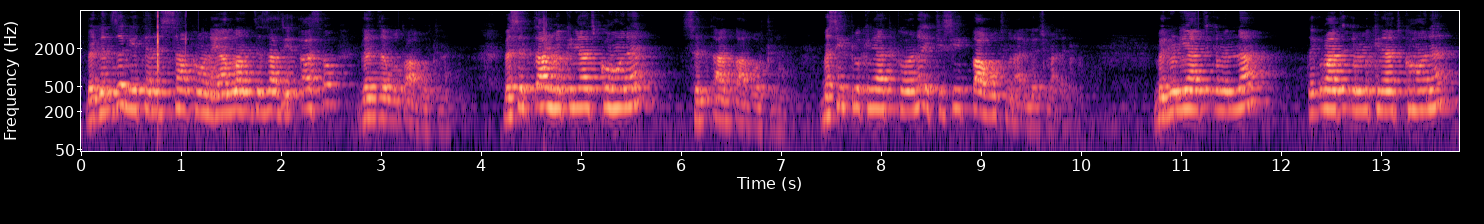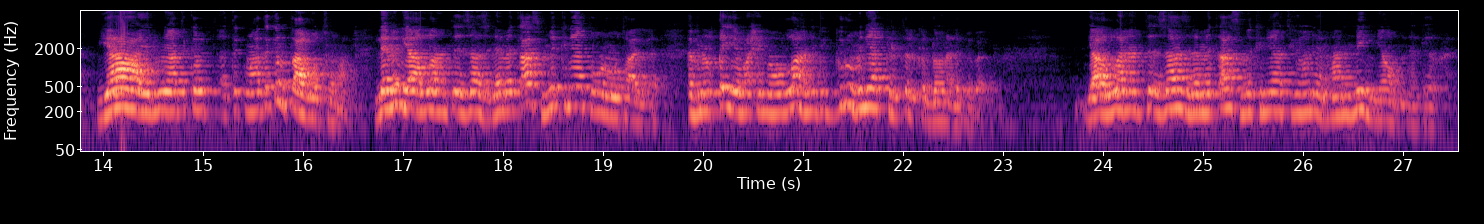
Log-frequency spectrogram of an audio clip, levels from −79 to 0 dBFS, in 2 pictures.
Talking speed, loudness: 145 wpm, -18 LUFS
